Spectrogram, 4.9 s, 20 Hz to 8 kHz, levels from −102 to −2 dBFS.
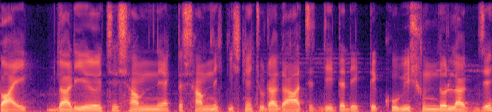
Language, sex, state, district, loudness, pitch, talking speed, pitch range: Bengali, male, West Bengal, Dakshin Dinajpur, -19 LUFS, 125 Hz, 160 wpm, 120-130 Hz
